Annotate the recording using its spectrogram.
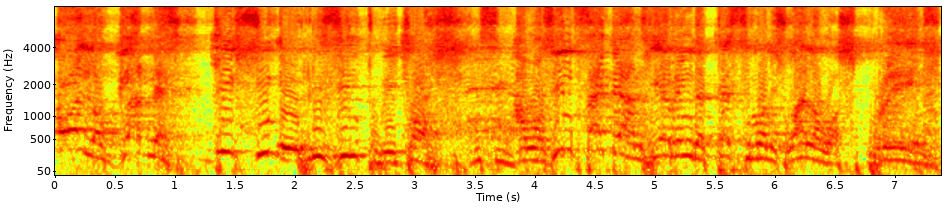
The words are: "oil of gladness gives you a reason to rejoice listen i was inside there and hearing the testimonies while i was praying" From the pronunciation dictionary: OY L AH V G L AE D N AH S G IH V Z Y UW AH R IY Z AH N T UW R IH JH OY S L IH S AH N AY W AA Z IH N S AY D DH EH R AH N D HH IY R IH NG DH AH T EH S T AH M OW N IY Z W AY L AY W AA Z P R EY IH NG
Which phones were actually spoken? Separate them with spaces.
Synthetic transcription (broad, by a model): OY L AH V G L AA D N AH S G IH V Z Y UW AH R IY Z AH N T UW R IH JH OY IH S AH IH W AA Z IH N S AY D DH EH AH N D HH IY R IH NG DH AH T EH S T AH M OW N IY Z W AY L AY W AA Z P R EY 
